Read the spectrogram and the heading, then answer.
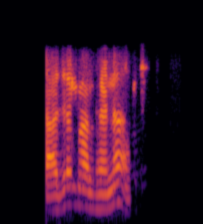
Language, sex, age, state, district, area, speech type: Hindi, male, 30-45, Uttar Pradesh, Varanasi, urban, conversation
